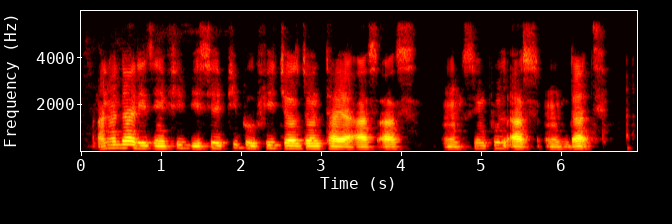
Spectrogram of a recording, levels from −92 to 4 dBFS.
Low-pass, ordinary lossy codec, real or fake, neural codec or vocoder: 5.4 kHz; none; real; none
